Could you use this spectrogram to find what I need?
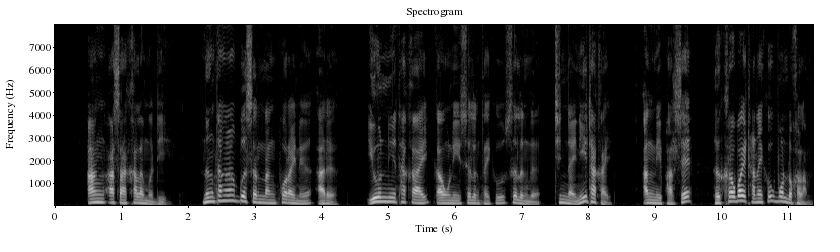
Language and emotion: Bodo, disgusted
